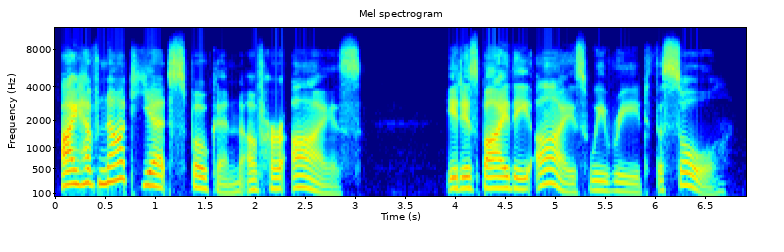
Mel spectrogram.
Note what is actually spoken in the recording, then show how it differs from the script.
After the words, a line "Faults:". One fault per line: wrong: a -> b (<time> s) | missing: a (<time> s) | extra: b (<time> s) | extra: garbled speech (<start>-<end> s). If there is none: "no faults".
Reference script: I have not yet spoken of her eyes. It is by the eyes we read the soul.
I have not yet spoken of her eyes. It is by the eyes we read the soul.
Faults:
no faults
